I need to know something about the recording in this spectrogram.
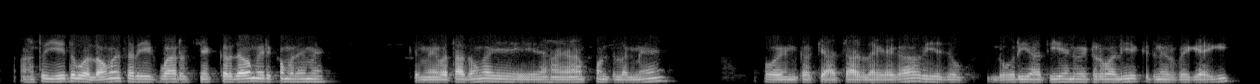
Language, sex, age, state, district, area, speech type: Hindi, male, 45-60, Rajasthan, Karauli, rural, conversation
